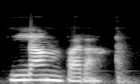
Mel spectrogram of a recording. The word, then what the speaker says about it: lámpara: Now, again, if you imagine that there is a double T sound in there as a New Yorker, and you're thinking of the word bottle, then that bottle, you could replace that in for your single R.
